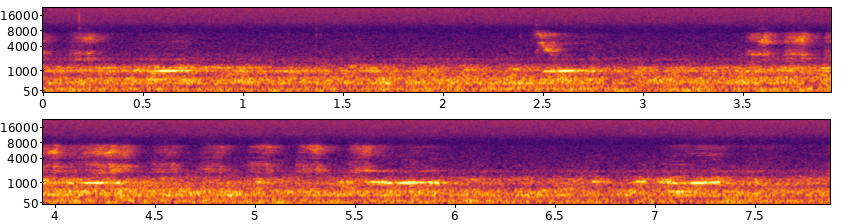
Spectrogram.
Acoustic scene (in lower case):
park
